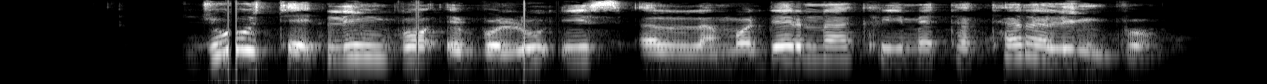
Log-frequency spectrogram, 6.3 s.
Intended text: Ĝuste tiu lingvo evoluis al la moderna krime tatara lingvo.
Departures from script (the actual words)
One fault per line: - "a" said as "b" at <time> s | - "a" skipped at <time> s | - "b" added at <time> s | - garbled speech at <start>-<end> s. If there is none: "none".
- "tiu" skipped at 1.5 s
